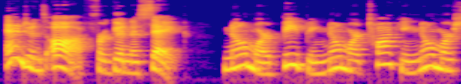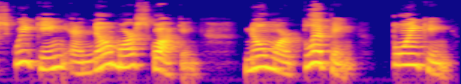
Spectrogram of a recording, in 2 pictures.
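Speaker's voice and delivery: high, loud exasperated scolding; angry scolding. Acted. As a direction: scold the robots, fed up. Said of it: "he seems really angry".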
